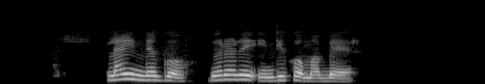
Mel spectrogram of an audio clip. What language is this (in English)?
Luo (Kenya and Tanzania)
